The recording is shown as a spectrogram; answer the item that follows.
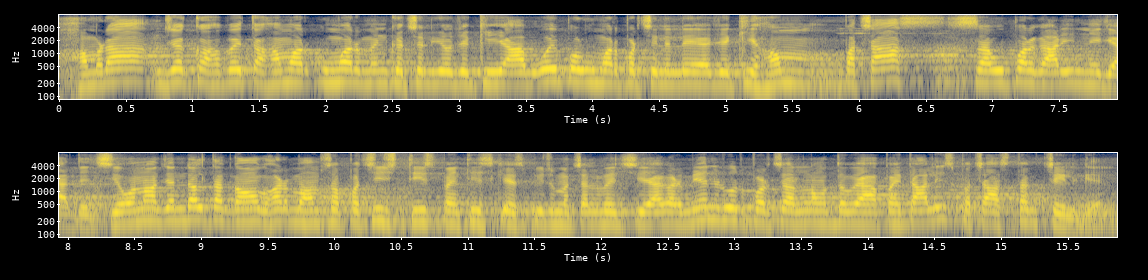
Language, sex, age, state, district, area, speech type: Maithili, male, 45-60, Bihar, Supaul, rural, spontaneous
